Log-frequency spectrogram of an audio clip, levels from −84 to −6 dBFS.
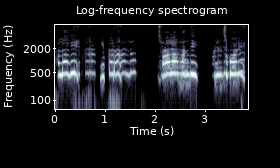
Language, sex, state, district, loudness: Telugu, male, Andhra Pradesh, Sri Satya Sai, -15 LUFS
